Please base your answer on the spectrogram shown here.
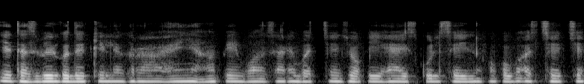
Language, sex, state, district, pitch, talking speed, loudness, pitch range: Hindi, male, Chhattisgarh, Kabirdham, 135 Hz, 225 wpm, -19 LUFS, 130-140 Hz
